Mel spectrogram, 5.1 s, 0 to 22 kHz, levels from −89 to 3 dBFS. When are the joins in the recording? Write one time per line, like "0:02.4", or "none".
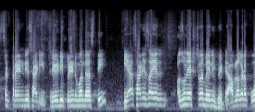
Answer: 0:02.5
